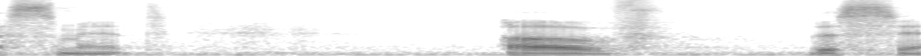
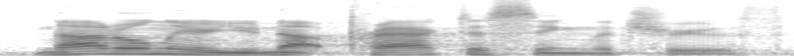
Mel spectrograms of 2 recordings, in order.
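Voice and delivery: normal talking voice

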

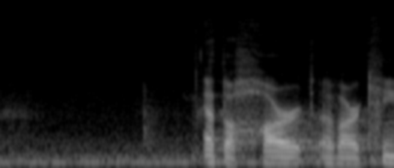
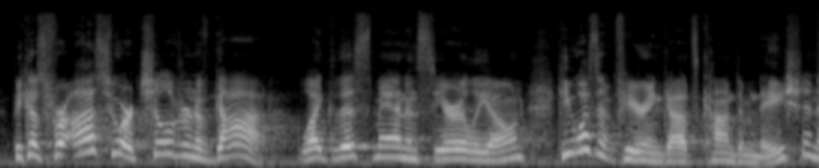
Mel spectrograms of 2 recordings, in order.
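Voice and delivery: raised, louder preacher's voice; forceful preaching; 9 semitones higher, 6 dB louder than usual. Real, not acted. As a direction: proclaim it urgently to the congregation.

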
